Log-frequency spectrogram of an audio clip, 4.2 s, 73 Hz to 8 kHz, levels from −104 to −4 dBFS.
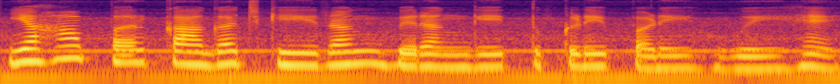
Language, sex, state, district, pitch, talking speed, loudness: Hindi, male, Madhya Pradesh, Katni, 195 Hz, 145 wpm, -16 LUFS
